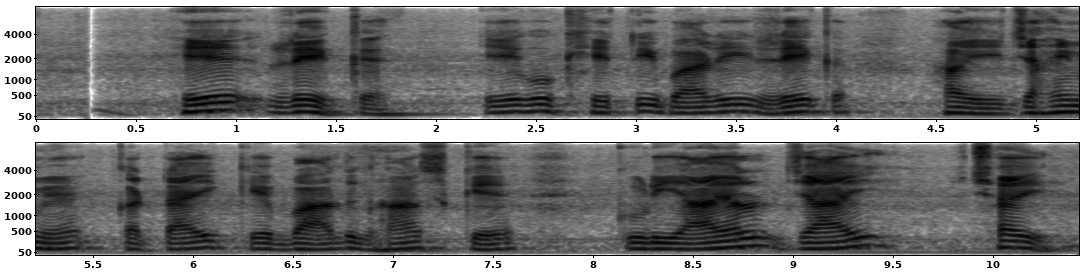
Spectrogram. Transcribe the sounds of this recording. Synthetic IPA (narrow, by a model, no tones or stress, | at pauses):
heɾeːk | eɡokʰet̪ibaɾiɾeːk | həɪd͡ʒaɦĩmekəʈaikebaːd̪ɡʱãske | kʊɽijajəld͡ʒai | t͡ʃʰəi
